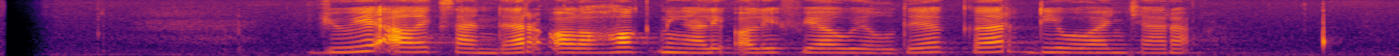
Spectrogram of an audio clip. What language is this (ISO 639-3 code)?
sun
